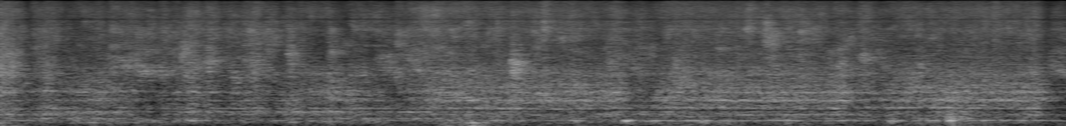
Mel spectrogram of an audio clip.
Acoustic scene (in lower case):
restroom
